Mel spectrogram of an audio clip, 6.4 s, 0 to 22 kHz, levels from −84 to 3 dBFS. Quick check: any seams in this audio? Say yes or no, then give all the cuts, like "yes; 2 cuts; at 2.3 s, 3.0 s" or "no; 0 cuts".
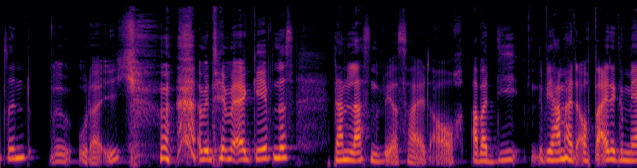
no; 0 cuts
